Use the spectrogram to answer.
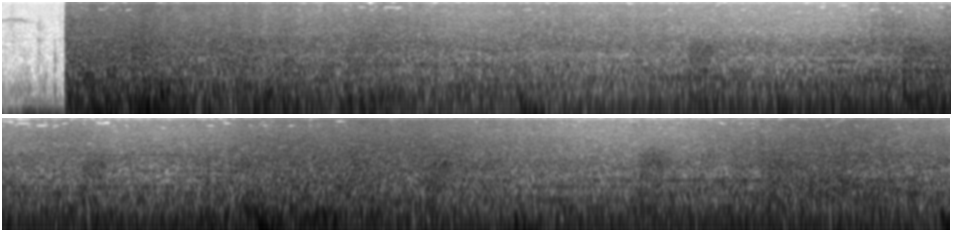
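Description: Ocean waves in the video game What Below: a loud, steady rushing surf wash that starts abruptly and rolls on without a break, heard alone.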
